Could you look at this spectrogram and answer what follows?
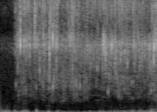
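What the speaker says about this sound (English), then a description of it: "I'm just going to pour a little bit of this water that it was sitting in overnight." Water from an overnight soak poured onto garden soil for planting a tree, a steady near trickle and splash running continuously and fairly quietly.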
